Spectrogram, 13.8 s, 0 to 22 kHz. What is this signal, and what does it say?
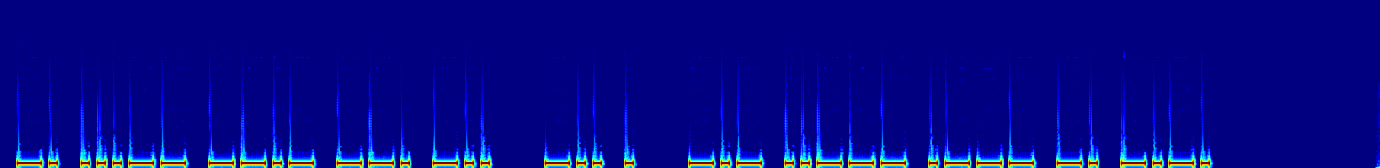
Morse code, heard as a keyed tone, about 15 wpm, 700 Hz. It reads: N3QGD DE K2JNC
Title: USA Callsign DE Callsign - 5 Characters - 15wpm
